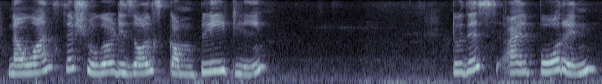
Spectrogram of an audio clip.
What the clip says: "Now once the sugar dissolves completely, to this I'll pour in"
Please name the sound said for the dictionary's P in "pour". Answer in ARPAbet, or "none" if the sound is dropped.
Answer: P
